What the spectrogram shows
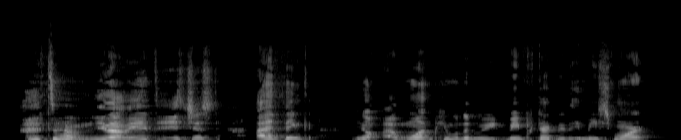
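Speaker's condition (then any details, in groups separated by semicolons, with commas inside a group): Cerebral palsy; lifelong physical disability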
